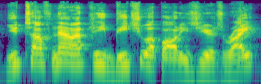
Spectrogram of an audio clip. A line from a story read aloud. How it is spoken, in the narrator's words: She said harshly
